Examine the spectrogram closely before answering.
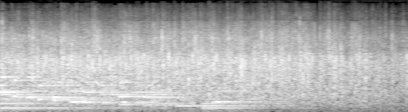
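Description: A band plays a short closing musical phrase.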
